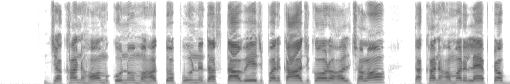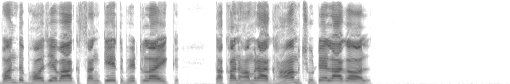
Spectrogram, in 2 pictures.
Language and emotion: Maithili, fearful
